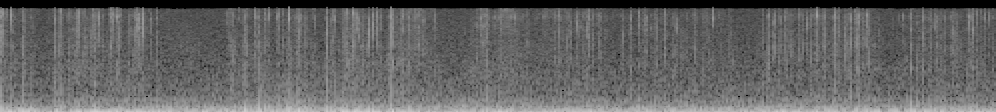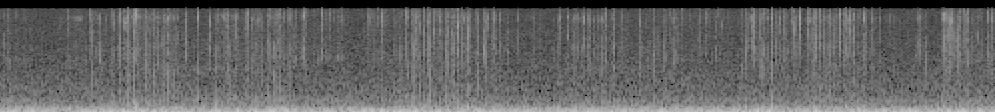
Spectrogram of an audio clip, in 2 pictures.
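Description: Long nails scratch across the glass bead surface of a palm-sized, flat, solid red and gold beaded maple leaf brooch held close. The scratching is a steady, dense scraping over a low, constant hum, with faint crisp bright ticks on top.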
